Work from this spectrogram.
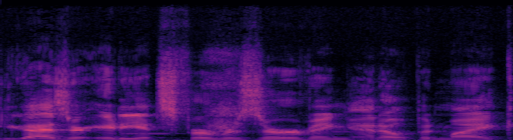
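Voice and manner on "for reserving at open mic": ordinary talk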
